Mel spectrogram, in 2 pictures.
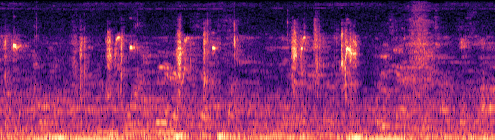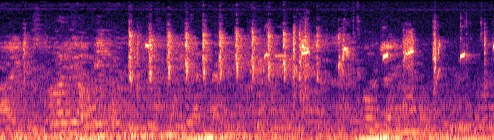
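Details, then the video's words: Java and Peking munias chatter nonstop in an aviary, several birds overlapping in quick bursts of thin, high chips and squeaks over a steady low rumble. "burung emprit peking dan jawa berkicau tiada henti"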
